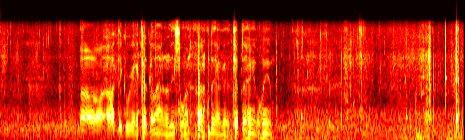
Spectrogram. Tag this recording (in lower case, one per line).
speech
